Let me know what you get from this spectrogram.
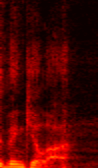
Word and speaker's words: Vincula: Did I say that right? Because I know you are the expert of all things English royalty. – I think it's Vincula. – All right, Vincula. There you go.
